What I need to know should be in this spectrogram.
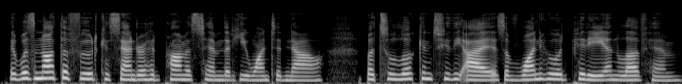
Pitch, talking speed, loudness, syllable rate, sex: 220 Hz, 235 wpm, -19 LUFS, 5.6 syllables/s, female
